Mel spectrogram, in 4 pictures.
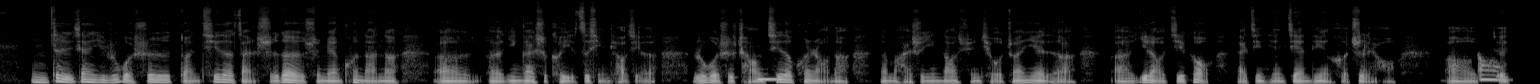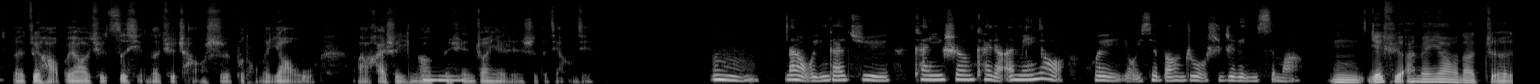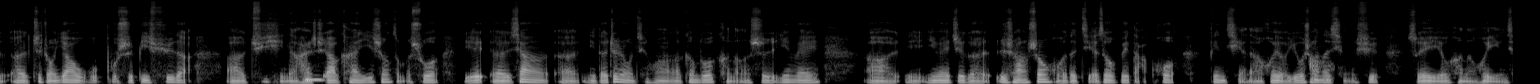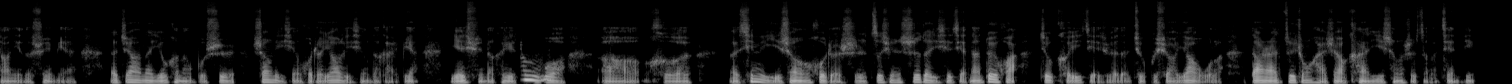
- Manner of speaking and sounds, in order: none
- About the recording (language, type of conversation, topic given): Chinese, advice, 伴侣分手后，如何重建你的日常生活？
